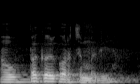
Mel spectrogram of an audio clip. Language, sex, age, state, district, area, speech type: Malayalam, male, 18-30, Kerala, Palakkad, rural, spontaneous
